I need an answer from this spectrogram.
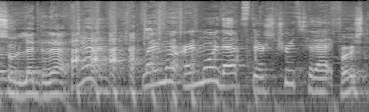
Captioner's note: laughter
